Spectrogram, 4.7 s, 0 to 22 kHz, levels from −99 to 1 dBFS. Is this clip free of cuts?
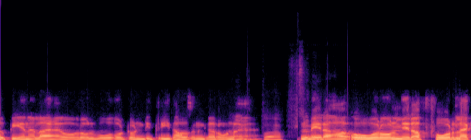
no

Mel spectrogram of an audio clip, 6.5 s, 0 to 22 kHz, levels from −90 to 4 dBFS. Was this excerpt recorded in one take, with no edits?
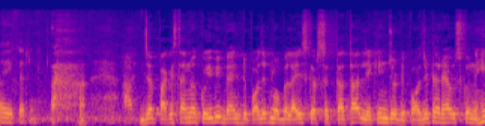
no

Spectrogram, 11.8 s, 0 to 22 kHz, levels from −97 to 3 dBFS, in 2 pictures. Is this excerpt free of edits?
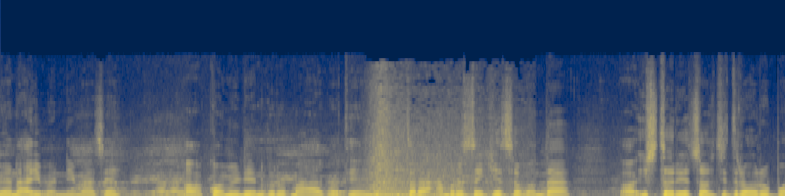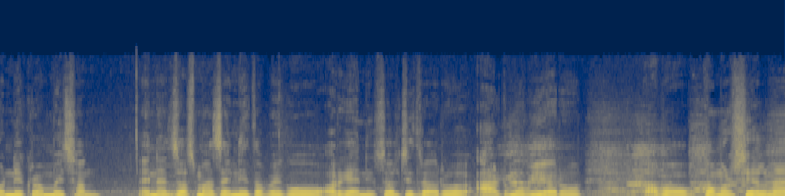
no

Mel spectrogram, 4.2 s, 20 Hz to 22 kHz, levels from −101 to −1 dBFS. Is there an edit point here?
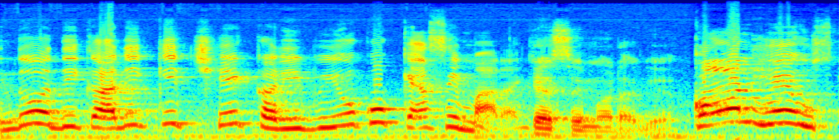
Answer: yes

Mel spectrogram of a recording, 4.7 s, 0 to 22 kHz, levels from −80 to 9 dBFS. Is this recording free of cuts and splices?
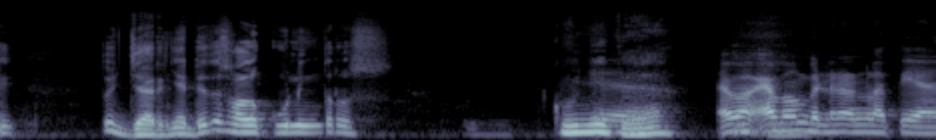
yes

